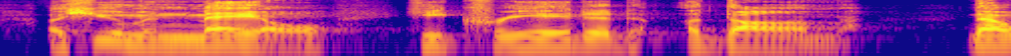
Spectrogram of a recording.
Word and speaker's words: Adam: human male he created a dom now we would pronounce that name adam in english but it's a hebrew word that's pronounced adam stay with me so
